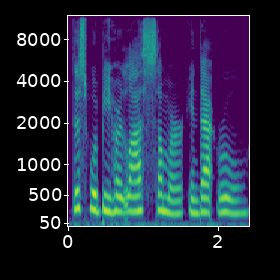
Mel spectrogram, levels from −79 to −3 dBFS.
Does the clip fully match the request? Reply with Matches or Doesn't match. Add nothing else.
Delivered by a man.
Doesn't match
